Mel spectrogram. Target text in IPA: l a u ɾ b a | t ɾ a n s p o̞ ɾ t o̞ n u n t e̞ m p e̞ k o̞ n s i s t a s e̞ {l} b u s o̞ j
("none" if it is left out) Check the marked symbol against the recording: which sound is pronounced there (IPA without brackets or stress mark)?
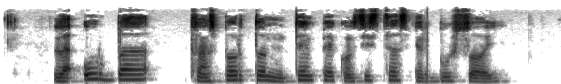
l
